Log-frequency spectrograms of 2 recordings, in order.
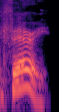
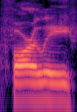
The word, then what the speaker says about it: Fairey: We're on a board together, Shepard Fairey. Shepard Fairey. I'm saying it right? It's not. It sounds like the boat that goes across the. Yeah. Yeah. People always want to say Farley, Fairey. No, it's just like Tooth.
